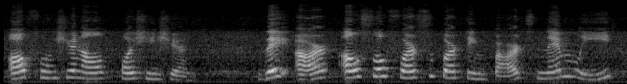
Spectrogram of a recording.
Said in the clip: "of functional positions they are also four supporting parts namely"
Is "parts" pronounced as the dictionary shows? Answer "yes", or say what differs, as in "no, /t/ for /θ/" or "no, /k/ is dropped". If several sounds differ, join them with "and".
yes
